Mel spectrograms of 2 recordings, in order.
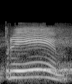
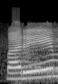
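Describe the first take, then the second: First: प्रेम as one syllable, prem; प्रेम with half-sounded र cluster; correct pronunciation. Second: प्रेम split as pa-rem; प्रेम in two syllables, pa-rem; wrong pronunciation. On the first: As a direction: join प and र in प्रेम. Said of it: "रा आधा उच्चारण". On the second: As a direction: misread प्रेम with a full vowel after प. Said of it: "नहीं है". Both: Shown as a demonstration.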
